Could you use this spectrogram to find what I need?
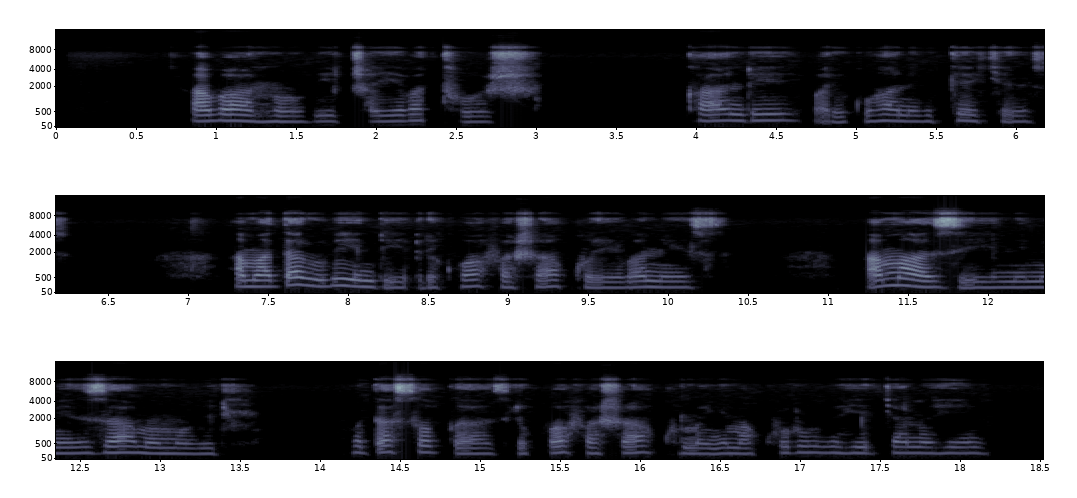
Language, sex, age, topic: Kinyarwanda, female, 36-49, government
